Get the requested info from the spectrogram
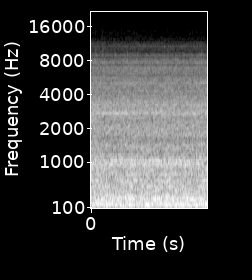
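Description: Steady, even background hiss of room tone, with no distinct sound standing out.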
